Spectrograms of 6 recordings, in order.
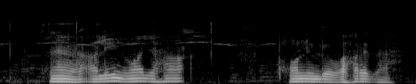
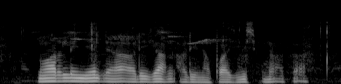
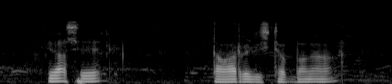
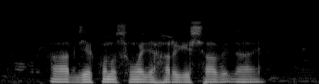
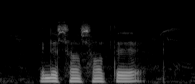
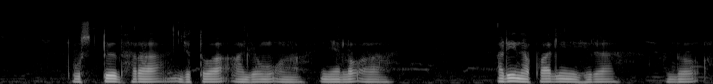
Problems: none marked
